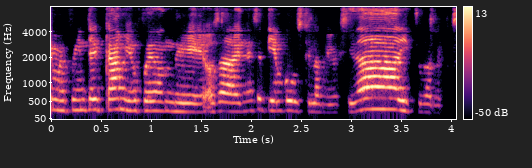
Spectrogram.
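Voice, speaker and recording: A woman talks at a very fast pace in a high pitch. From Ecuador. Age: 20s. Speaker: dancer. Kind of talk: interview.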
